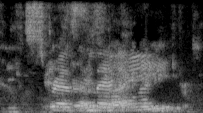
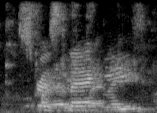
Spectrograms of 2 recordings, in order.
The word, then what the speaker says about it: Strzelecki: Strzelecki, Strzelecki, Strzelecki. So, easy. Once you learn how to spell it, it's even easier.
